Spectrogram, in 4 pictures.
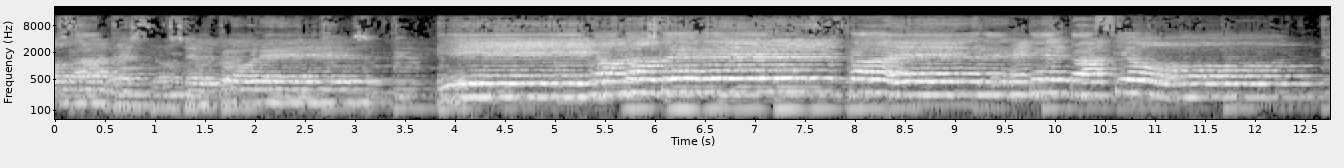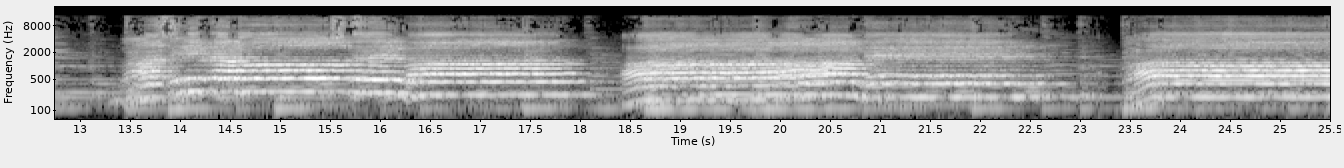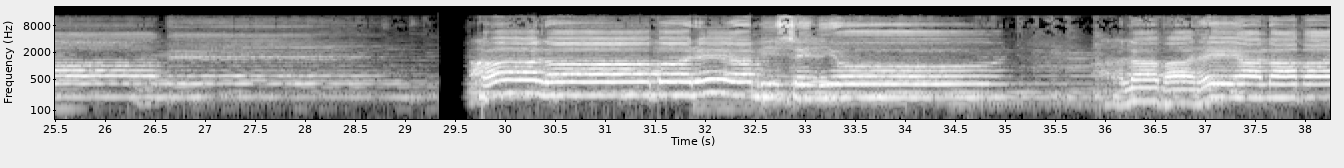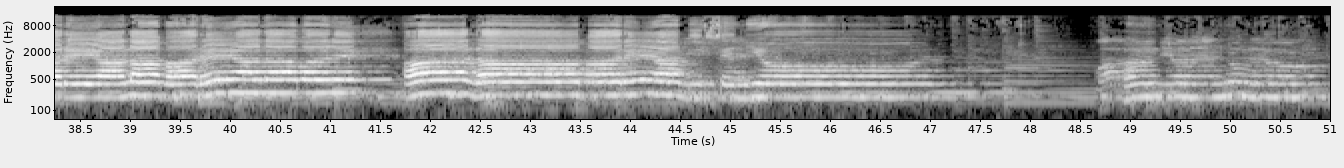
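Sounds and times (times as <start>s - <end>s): men singing a sacred chant: 0.0s - 12.7s, 13.4s - 22.9s, 23.5s - 28.8s, 29.7s - 35.1s, 36.0s - 47.2s, 48.7s - 51.0s.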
